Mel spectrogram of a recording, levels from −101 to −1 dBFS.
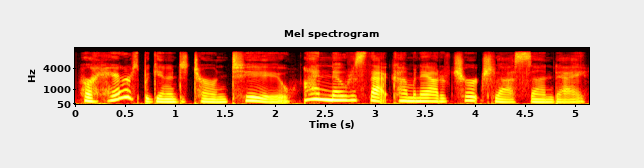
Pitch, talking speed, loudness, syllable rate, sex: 220 Hz, 175 wpm, -18 LUFS, 4.3 syllables/s, female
